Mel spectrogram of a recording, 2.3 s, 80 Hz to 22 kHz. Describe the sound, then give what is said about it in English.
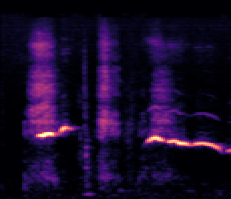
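A person whistles a wavering melody in two sustained phrases in an online video from 2012 that shows dancing, the pitch sliding and trembling, with breathy noise around the tone and a brief pause in between. No one speaks. “It's like the mixture of the dancing with the whistling.”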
